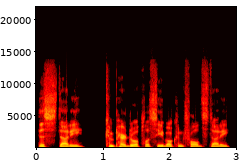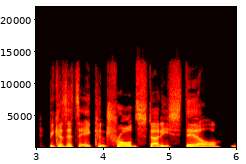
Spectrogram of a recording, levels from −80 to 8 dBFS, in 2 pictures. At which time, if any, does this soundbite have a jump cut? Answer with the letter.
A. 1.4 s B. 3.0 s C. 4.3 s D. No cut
B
